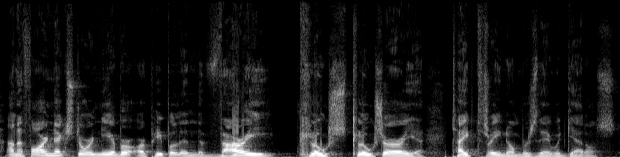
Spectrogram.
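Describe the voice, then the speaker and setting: A man's voice: a little high, moderate pace, a little mellow. Chatty, rambling man in his thirties. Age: 30s. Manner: rambling storyteller who swears freely. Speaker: stream host. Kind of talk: casual chat.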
